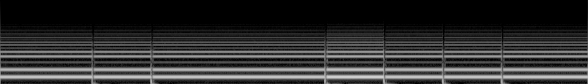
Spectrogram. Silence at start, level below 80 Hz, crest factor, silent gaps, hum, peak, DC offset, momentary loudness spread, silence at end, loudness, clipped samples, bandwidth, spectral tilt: 0 s; -48 dBFS; 8 dB; none; none; -6 dBFS; under 0.1%; 3 LU; 0 s; -16 LUFS; under 0.1%; 5.2 kHz; -7 dB/octave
